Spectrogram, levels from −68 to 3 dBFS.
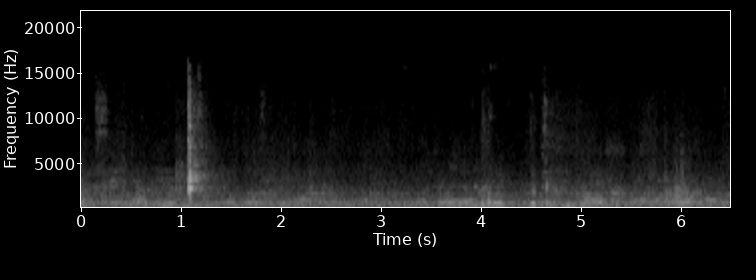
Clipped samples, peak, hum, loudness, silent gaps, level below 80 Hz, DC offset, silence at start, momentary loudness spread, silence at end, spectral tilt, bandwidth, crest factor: under 0.1%; -6 dBFS; none; -34 LUFS; none; -50 dBFS; under 0.1%; 0 s; 13 LU; 0 s; -2 dB/octave; 16.5 kHz; 30 dB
